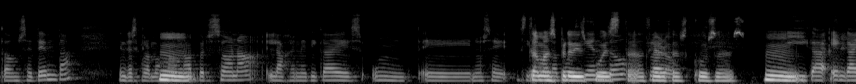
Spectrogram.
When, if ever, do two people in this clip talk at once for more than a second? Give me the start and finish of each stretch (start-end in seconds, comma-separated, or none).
5.2-6.8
